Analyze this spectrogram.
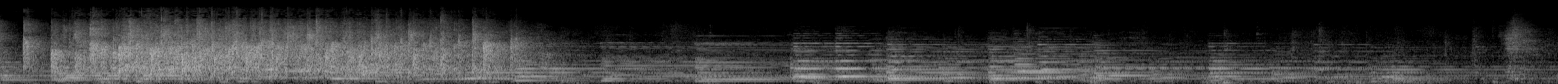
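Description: A congregation applauds for about five seconds over piano music. The piano then plays on alone, gradually fading.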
